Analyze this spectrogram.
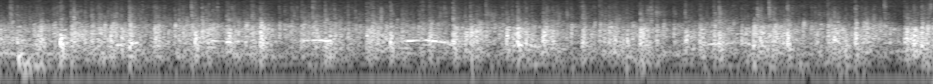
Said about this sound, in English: And if you believe it, why don't you give the Lord another great hand clap of praise in the house?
